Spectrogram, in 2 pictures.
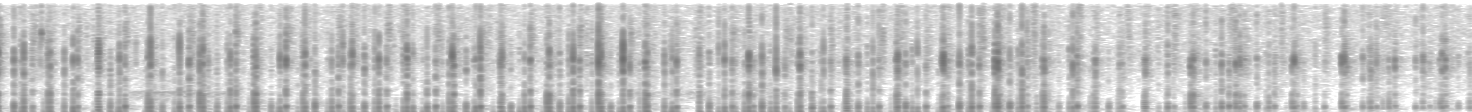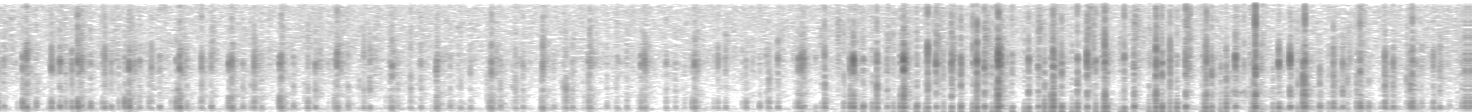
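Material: Cork.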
